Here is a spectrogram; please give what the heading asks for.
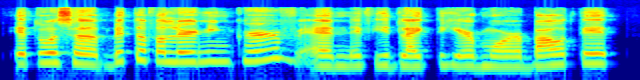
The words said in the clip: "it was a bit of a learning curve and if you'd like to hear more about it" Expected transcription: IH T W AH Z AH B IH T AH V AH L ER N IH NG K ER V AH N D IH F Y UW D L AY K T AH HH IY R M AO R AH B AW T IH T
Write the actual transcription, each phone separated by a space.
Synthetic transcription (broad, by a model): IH T W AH S AH B IH T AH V AH L ER N IH NG K ER V AH N D IH F Y UW D L AY K T AH HH IY R M AO R AH B AW T IH T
